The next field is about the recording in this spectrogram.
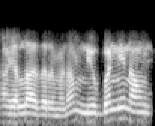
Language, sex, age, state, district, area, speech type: Kannada, male, 30-45, Karnataka, Gadag, rural, conversation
